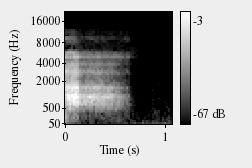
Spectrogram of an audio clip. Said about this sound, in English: Take a deep breath in, hold the breath, exhale fully.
